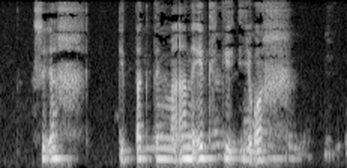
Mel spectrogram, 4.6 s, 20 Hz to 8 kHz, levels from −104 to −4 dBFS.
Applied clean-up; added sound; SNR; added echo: none; none; none; none.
